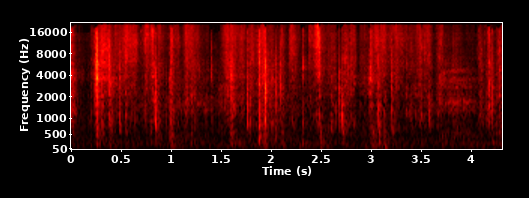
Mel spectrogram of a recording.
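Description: Cards from the Pathfinder Adventure Card Game being shuffled at close range, a run of crisp riffling and snapping bursts repeating through the whole stretch with no one talking.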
